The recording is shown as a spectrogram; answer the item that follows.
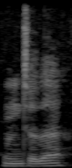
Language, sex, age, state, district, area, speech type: Nepali, male, 30-45, West Bengal, Jalpaiguri, urban, spontaneous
